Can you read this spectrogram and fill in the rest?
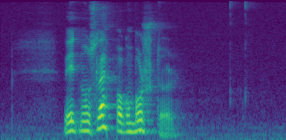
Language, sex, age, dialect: Faroese, male, 36-60, Suðuroy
